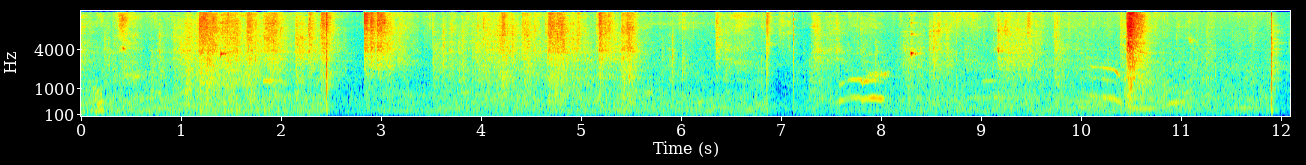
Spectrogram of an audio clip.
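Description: Shopping cart being pushed, with rattling and a few sharp knocks and clatters scattered through, over faint distant voices.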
